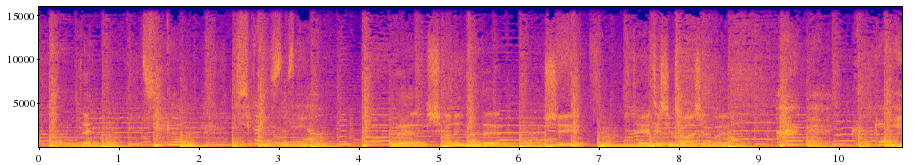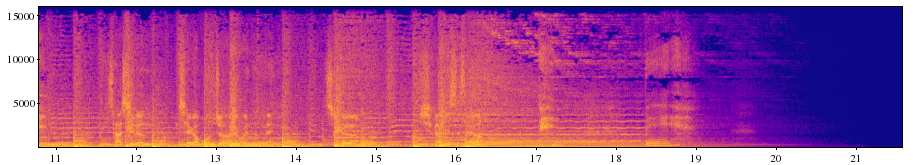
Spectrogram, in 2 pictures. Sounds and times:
Music: 0:00.0 - 0:20.5
Narration, monologue: 0:00.1 - 0:19.7.

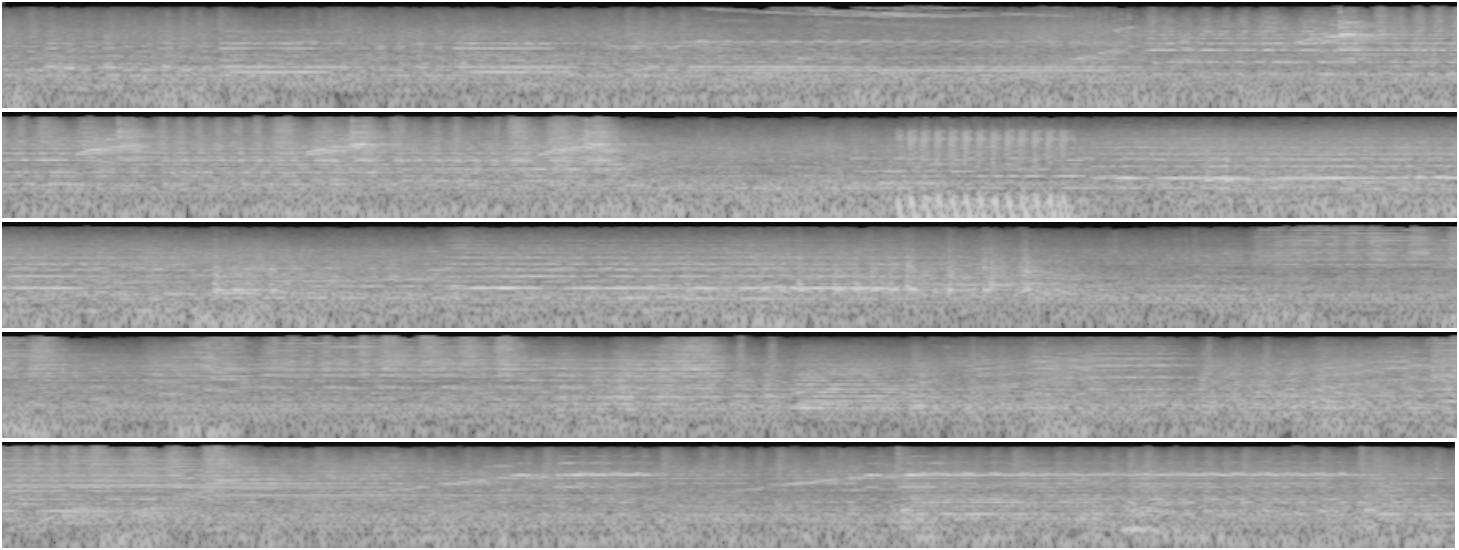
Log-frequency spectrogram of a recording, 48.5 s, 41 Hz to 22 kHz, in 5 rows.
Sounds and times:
Music: 0:00.0 - 0:48.4.

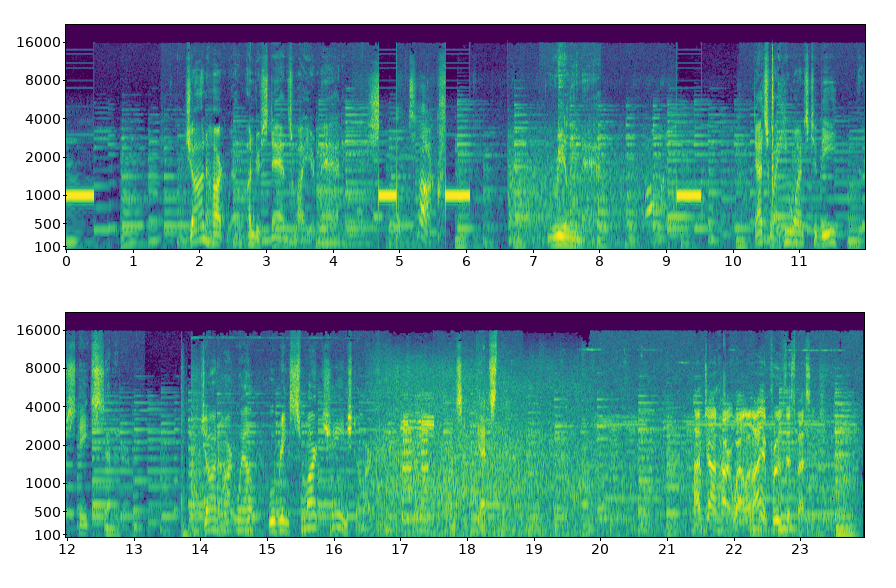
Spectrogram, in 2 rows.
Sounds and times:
Music: 0:00.0 - 0:23.9
Speech: 0:01.8 - 0:05.7, 0:10.3 - 0:12.8, 0:14.0 - 0:16.6, 0:17.7 - 0:18.7, 0:21.4 - 0:23.4.

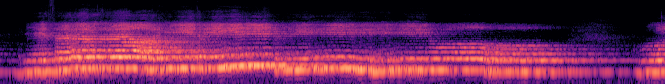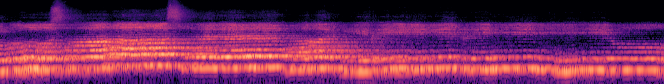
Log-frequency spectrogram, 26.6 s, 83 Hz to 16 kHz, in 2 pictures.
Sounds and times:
Music: 0:00.0 - 0:26.5.

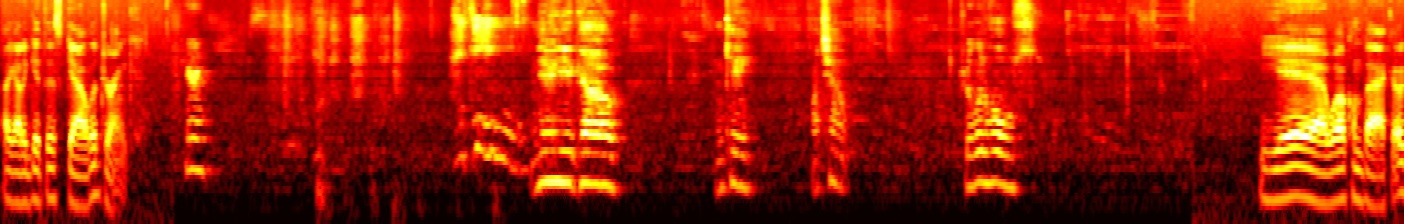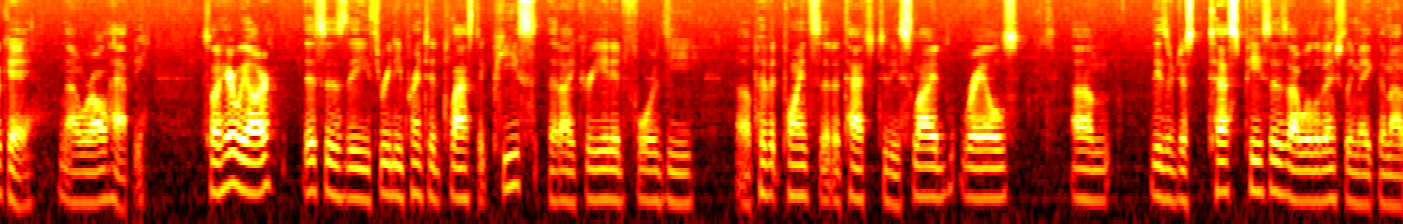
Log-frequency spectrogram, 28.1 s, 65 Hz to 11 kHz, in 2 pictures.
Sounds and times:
Speech: 0:00.0 - 0:01.4, 0:16.1 - 0:24.2, 0:24.8 - 0:28.0.

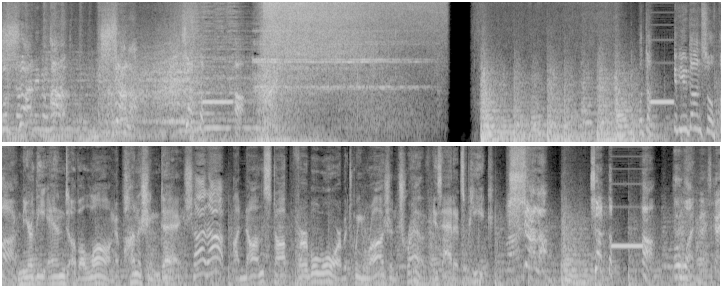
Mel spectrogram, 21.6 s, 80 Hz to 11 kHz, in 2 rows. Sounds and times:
Theme music: 0:00.0 - 0:04.8, 0:07.2 - 0:21.5.

